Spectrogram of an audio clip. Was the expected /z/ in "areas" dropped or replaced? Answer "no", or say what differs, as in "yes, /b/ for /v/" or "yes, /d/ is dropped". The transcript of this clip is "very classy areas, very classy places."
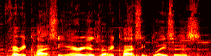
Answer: no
